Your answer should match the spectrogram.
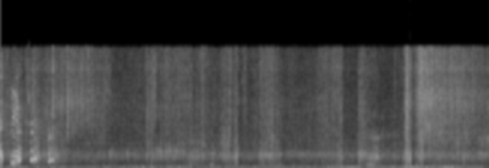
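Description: Wind rumbling on the microphone throughout, with a brief high-pitched vocal squeal right at the start.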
